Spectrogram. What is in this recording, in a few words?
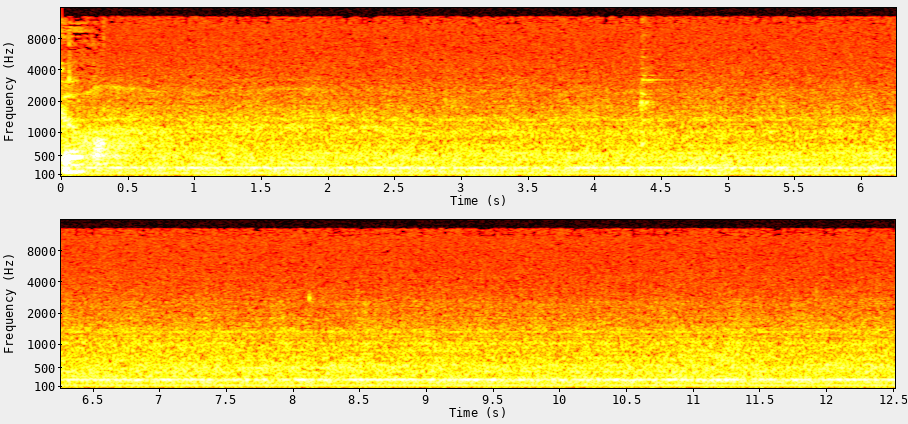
meditation guided breath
